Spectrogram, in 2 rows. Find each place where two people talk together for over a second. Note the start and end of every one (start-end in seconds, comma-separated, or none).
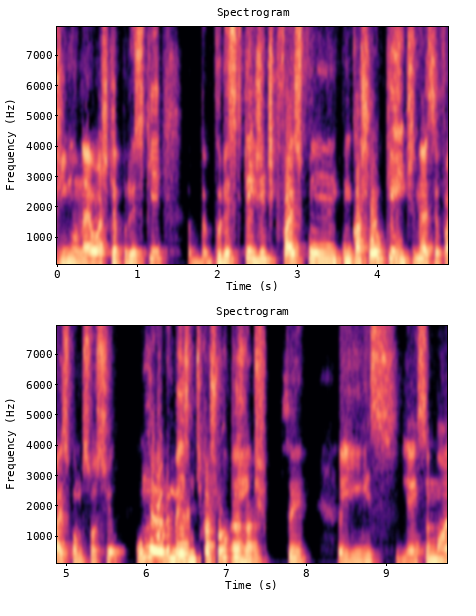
6.1-7.6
